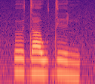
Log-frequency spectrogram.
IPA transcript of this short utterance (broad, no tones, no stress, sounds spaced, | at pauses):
ɵ d a w d ɪ ɲ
